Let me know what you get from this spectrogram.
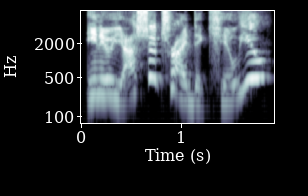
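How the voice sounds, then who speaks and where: A narrator voicing a small, indignant male demon servant who complains loudly in a fan fiction reading. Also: medium pitch, huge pitch swings, unhurried, pitched above the performer's own voice, exaggerated voice. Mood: shocked. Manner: loud, exclaiming, complaining.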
